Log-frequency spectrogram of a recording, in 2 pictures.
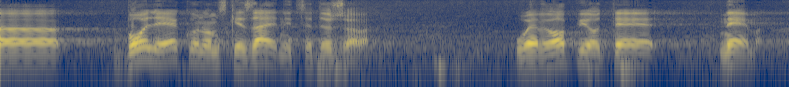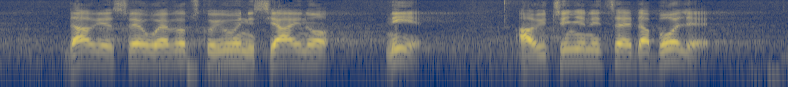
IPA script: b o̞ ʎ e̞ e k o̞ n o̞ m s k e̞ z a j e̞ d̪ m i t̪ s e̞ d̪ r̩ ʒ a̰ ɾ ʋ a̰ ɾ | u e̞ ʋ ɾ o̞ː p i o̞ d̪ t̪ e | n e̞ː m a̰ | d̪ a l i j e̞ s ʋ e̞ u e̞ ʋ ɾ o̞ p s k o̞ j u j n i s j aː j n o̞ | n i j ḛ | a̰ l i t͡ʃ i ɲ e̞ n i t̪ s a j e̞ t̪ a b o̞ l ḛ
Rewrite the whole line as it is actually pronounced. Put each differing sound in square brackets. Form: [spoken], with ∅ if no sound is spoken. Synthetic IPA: b o̞ ʎ e̞ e k o̞ n o̞ m s k e̞ z a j e̞ d̪ [n] i t̪ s e̞ d̪ r̩ ʒ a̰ [∅] ʋ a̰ [∅] | u e̞ ʋ ɾ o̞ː p i o̞ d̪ t̪ e | n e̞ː m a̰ | d̪ a l i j e̞ s ʋ e̞ u e̞ ʋ ɾ o̞ p s k o̞ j u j n i s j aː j n o̞ | n i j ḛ | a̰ l i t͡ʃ i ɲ e̞ n i t̪ s a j e̞ [d̪] a b o̞ [ʎ] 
